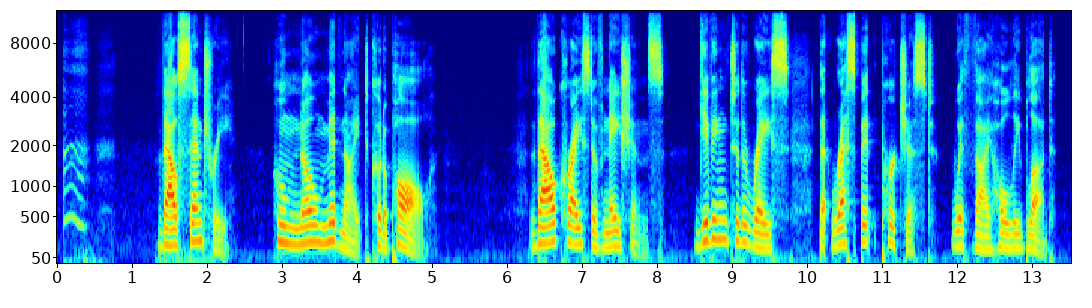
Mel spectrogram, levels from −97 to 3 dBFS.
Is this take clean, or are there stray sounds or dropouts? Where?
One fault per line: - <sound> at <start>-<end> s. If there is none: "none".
- breath at 0.1-0.8 s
